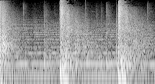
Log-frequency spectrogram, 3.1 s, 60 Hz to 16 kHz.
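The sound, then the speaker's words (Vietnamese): Gunshots fired in quick succession: two loud, sharp blasts about a second apart, each ringing out over a steady low hum. “Ông Kỳ bóp cò nổ súng, bắn liên tiếp vào người lão Trực 3 phát đạn.”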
